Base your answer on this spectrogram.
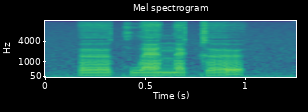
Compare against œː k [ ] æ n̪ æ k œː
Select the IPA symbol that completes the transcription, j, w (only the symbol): w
